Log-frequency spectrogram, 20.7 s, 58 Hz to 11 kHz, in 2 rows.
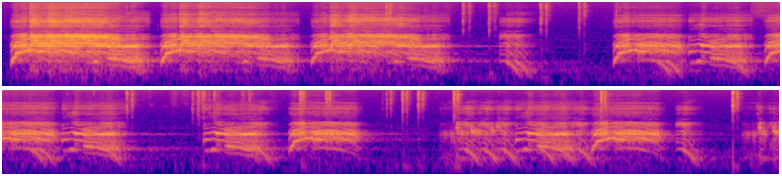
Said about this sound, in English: So the OMX27 here is a sequencer, besides being a keyboard. So if I move it into sequencer mode and pick a sequence, let's see, do I have any that I set up? Let's try this.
